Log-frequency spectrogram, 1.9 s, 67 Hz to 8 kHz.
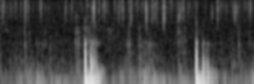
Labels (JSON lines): {"label": "biophony, double pulse", "recorder": "SoundTrap 300"}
